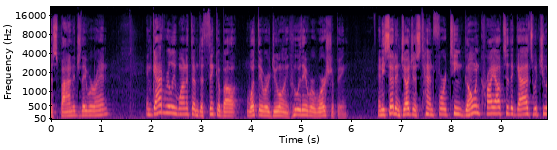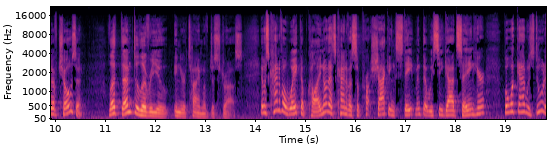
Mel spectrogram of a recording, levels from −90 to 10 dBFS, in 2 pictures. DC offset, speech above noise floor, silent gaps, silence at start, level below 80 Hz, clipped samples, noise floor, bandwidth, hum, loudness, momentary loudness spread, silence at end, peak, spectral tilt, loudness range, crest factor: under 0.1%; 34 dB; none; 0 s; -56 dBFS; under 0.1%; -55 dBFS; 18.5 kHz; none; -21 LUFS; 10 LU; 0 s; -4 dBFS; -4.5 dB/octave; 3 LU; 18 dB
